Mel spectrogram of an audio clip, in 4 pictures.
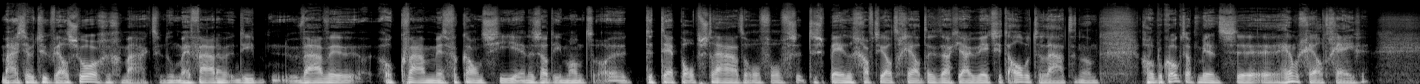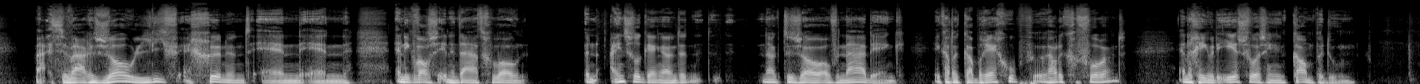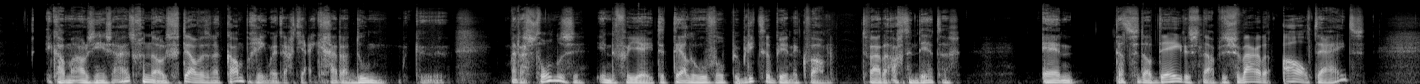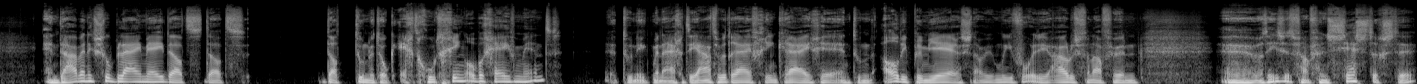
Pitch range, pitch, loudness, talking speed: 85-105 Hz, 95 Hz, -18 LUFS, 200 wpm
